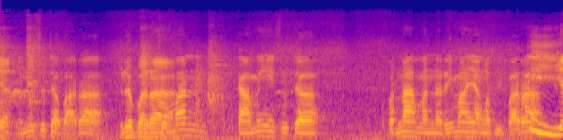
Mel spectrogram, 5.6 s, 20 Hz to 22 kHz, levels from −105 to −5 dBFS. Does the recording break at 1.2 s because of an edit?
no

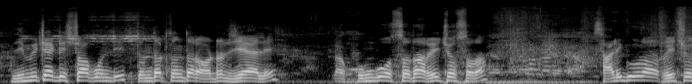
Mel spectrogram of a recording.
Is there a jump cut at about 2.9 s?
yes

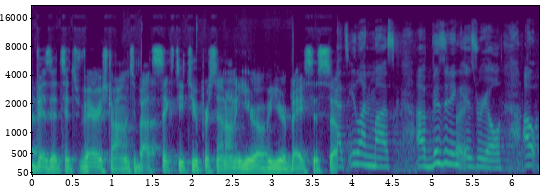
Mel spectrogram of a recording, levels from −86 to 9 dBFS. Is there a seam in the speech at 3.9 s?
yes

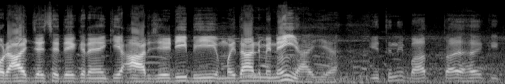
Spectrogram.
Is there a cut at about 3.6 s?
yes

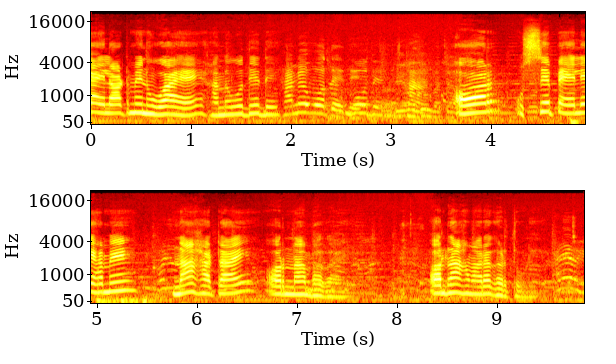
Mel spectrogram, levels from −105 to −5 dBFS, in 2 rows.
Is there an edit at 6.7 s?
no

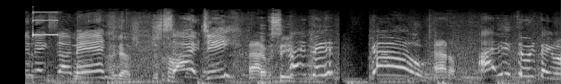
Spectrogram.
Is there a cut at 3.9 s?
no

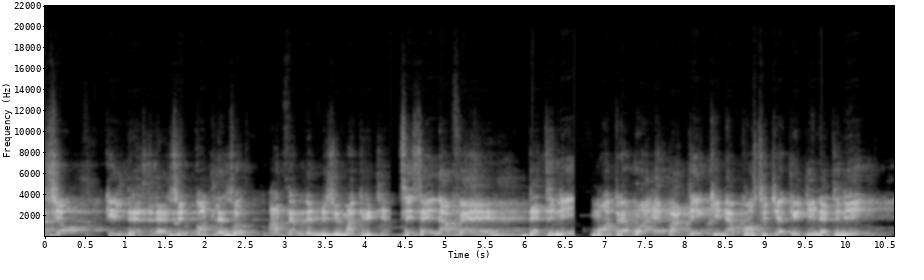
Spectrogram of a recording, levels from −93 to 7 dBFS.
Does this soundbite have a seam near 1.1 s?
no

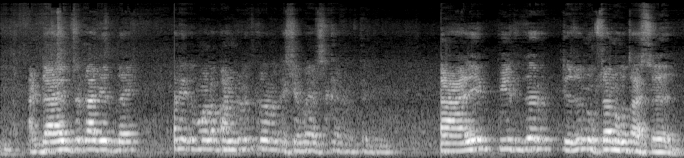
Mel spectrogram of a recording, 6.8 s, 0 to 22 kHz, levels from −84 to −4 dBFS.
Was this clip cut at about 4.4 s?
yes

